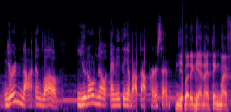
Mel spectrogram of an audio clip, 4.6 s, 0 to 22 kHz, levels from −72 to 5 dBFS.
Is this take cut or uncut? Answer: cut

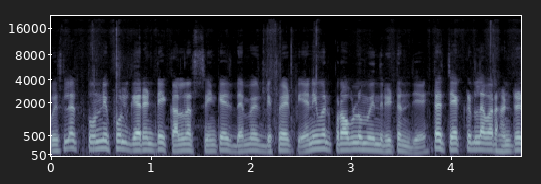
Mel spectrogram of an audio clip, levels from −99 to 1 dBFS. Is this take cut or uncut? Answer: cut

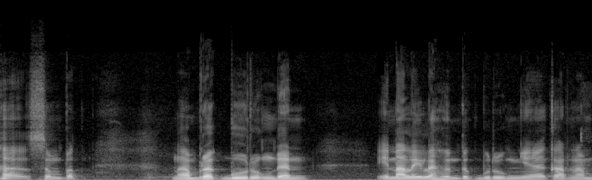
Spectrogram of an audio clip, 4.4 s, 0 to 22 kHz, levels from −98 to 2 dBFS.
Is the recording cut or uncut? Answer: uncut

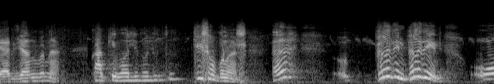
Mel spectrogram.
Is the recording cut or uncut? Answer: cut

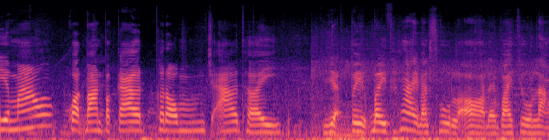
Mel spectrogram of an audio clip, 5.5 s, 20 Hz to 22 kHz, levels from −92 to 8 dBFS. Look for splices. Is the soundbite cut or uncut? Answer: cut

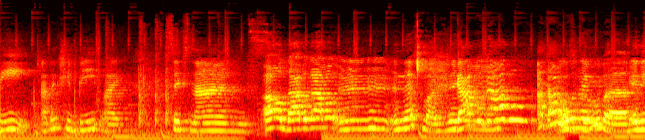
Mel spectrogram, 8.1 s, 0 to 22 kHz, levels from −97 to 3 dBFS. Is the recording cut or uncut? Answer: uncut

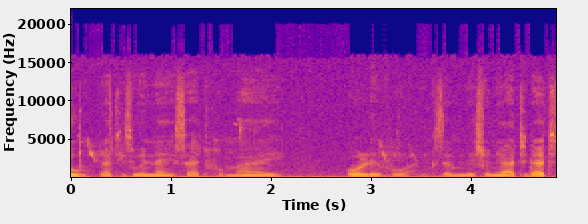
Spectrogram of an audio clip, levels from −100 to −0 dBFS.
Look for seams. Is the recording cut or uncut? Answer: uncut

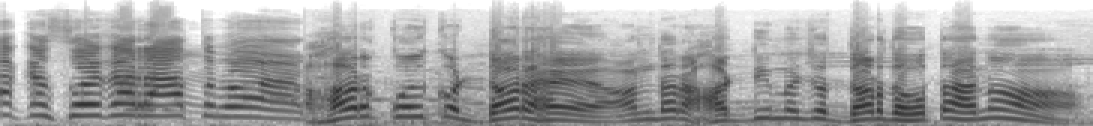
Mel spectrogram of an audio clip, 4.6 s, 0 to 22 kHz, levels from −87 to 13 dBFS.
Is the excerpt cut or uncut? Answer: cut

